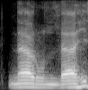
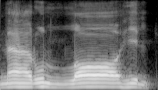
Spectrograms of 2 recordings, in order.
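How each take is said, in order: First: The L in Allah sounds light and thin. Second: The L in Allah sounds heavy and full. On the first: The speaker calls it wrong. "je ne dis pas narullahi" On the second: The speaker calls it right. "c'est narullahil"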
